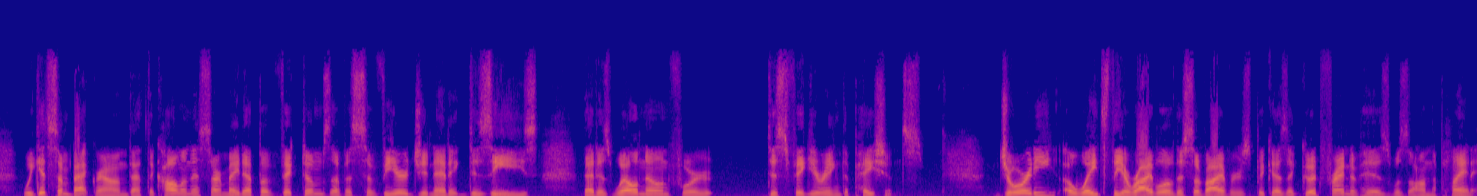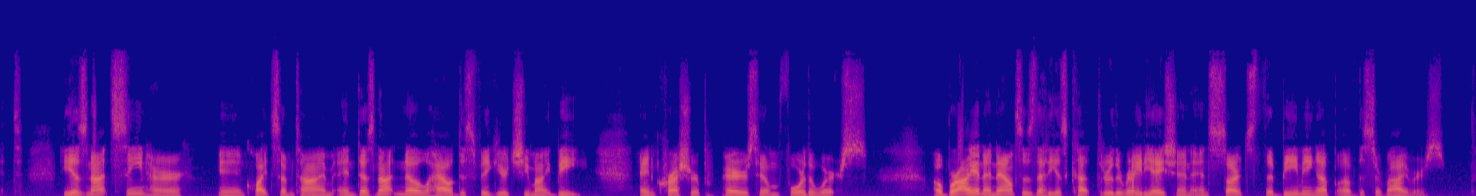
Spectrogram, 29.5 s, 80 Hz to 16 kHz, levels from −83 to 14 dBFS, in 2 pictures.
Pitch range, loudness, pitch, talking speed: 125-140 Hz, -28 LUFS, 130 Hz, 170 wpm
